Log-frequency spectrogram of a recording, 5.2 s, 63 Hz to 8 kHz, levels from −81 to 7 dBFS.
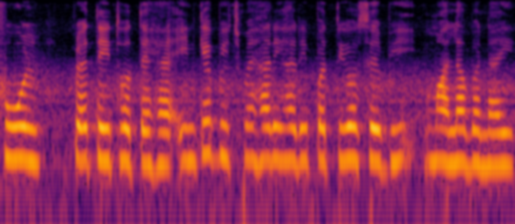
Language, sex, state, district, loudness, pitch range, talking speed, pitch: Hindi, female, Haryana, Rohtak, -15 LUFS, 240-260 Hz, 160 wpm, 250 Hz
